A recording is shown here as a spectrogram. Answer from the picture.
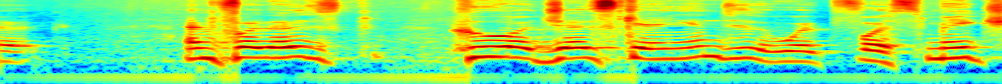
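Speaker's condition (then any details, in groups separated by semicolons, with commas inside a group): Cerebral palsy; since birth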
